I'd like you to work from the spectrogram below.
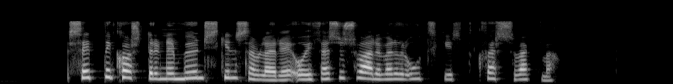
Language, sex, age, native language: Icelandic, female, 30-39, Icelandic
